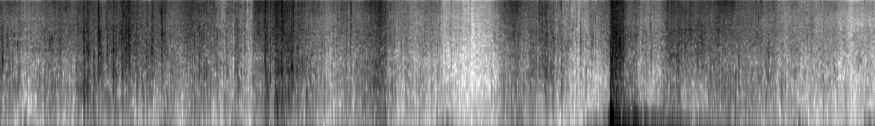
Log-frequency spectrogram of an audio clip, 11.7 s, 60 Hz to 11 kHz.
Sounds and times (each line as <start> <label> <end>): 0.0 Frozen tarp 11.6
6.7 Crunch 11.3
7.6 ice creaks 10.0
